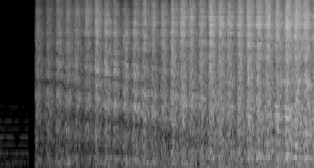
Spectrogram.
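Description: Train sound effect: rail clatter with a fast, even rhythm that starts suddenly about half a second in and grows steadily louder.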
